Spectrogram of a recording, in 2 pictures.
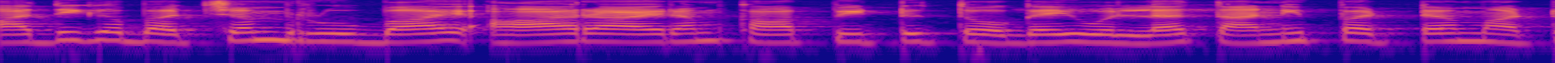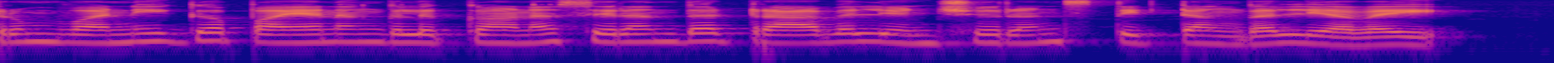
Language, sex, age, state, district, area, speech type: Tamil, female, 30-45, Tamil Nadu, Cuddalore, urban, read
